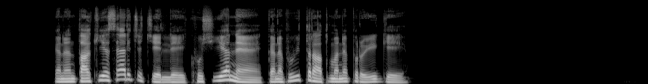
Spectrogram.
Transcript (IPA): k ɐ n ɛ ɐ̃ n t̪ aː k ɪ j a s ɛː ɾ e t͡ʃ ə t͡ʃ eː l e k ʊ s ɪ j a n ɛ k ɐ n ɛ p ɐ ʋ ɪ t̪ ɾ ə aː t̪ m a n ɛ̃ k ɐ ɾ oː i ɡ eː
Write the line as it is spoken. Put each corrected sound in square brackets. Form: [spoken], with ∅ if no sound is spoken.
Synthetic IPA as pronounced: k ɐ n ɛ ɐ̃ n t̪ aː k ɪ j a s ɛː ɾ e t͡ʃ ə t͡ʃ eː l e [kʰ] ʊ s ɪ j a n ɛ k ɐ n ɛ p ɐ ʋ ɪ t̪ ɾ ə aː t̪ m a n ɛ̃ [p] ɐ ɾ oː i ɡ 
